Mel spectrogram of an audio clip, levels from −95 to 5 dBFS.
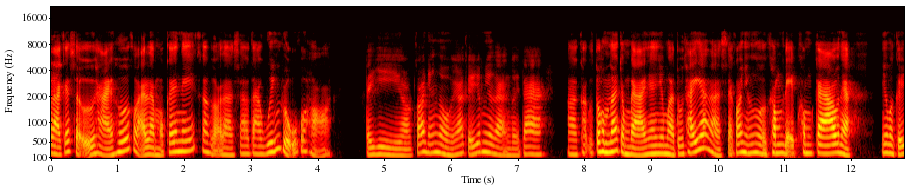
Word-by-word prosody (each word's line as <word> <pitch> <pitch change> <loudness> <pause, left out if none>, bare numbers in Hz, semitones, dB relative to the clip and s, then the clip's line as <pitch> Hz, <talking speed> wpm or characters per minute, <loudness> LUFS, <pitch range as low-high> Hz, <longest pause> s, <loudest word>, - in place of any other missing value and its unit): là 200 -3 +4
cái 250 +7 -1
sự 200 -7 0
hài 175 -6 0
hước 270 - +1
lại 250 -9 +1
là 185 -1 +1
một 175 - -3
cái 245 +1 +2
nét, 265 +3 +1
gọi 250 -4 -2
là, 175 -1 -3
sao 205 +3 -7
ta, 200 -1 -3
quyến 250 +8 +1
rũ - - 0
của - - -3
họ. - - -6 0.5
Tại 180 +1 -3
vì, 180 -3 -3
ờ, 160 0 -6
có 225 - +1
những 240 -1 -2
người 185 -7 -2
á, 210 +3 -4
kiểu, 185 0 -3
giống 240 +3 -2
như 240 -2 0
là, 185 -3 -3
người 165 0 -7
ta 195 -1 -3 0.4
à, 185 -1 -4
kh - - -12 0.2
tôi 250 +2 +5
không 245 -2 +6
nói 260 +2 +6
chồng 210 -4 +1
bà 175 -1 +3
nha, 205 +2 +1
nhưng 210 0 +1
mà 190 -3 +3
tui 200 +2 -4
thấy 230 +7 +2
á 345 0 +3
là 245 - -1
sẽ 160 - -7
có 225 - +2
những 235 -1 +1
người 220 - 0
không 225 0 +1
đẹp, - - +2
không 220 -3 -2
cao 220 0 +7
nè, 190 -7 +3 0.5
nhưng 230 0 0
mà, 220 - +2
kiểu, 185 +1 +2
210 Hz, 265 wpm, -30 LUFS, 185-240 Hz, 0.5 s, cao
